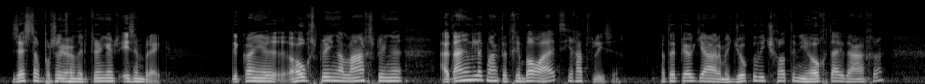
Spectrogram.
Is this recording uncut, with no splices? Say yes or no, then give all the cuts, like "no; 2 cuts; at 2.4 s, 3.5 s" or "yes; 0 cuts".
yes; 0 cuts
